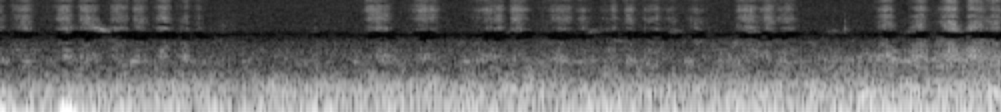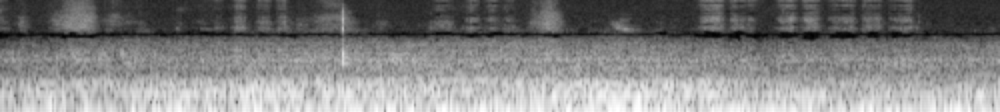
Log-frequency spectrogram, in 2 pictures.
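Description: Graphite pencil scratching over a paper tile in many short, quick shading strokes, faint, over a low hum that grows a little louder in the second half.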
